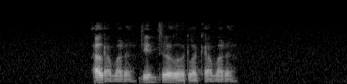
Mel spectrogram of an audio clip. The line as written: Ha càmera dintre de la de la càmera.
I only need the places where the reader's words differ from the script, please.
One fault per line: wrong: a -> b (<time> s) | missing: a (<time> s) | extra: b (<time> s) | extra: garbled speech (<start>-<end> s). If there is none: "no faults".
no faults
